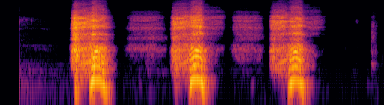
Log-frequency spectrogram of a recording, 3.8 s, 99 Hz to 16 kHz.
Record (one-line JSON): {"exhalation_length": "3.8 s", "exhalation_amplitude": 32768, "exhalation_signal_mean_std_ratio": 0.39, "survey_phase": "beta (2021-08-13 to 2022-03-07)", "age": "65+", "gender": "Female", "wearing_mask": "No", "symptom_none": true, "smoker_status": "Never smoked", "respiratory_condition_asthma": false, "respiratory_condition_other": false, "recruitment_source": "REACT", "submission_delay": "7 days", "covid_test_result": "Negative", "covid_test_method": "RT-qPCR", "influenza_a_test_result": "Negative", "influenza_b_test_result": "Negative"}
